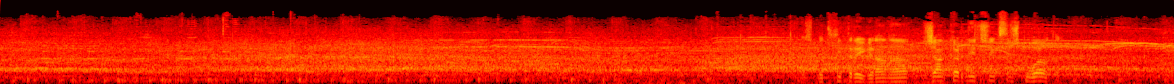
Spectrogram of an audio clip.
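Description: A large crowd in a stadium roars and chants steadily.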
